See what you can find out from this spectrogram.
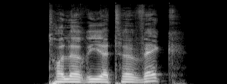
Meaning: inflection of wegtolerieren: 1. first/third-person singular preterite 2. first/third-person singular subjunctive II
- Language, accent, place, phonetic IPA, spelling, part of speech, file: German, Germany, Berlin, [toləˌʁiːɐ̯tə ˈvɛk], tolerierte weg, verb, De-tolerierte weg.ogg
